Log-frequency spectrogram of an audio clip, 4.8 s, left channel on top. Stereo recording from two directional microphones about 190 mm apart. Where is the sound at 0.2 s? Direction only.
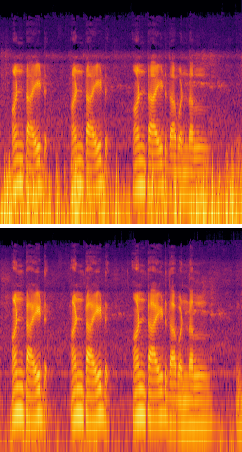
15° right (ahead or behind).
